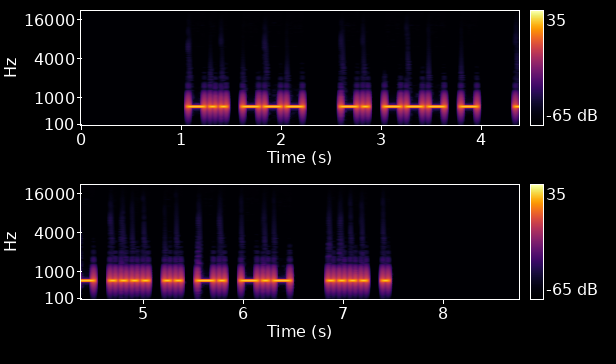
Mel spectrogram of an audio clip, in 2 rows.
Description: Morse code, heard as a keyed tone, about 22 wpm, 700 Hz. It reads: DO NOT THINK HE
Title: Speed-Racing - Sets of 4 Words 22wpm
